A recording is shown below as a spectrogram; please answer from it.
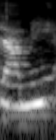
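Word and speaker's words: l'ami: So here lami and lami, there's no difference in the pronunciation here, and this becomes lezami, and this is again lezami.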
